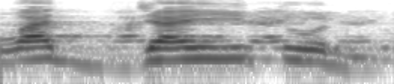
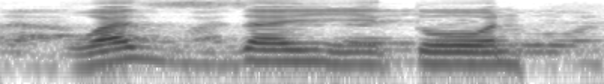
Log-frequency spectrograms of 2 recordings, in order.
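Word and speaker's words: وَالزَّيْتُونِ: angin pecahan wazzaitun wazzaiun Za jangan wajzaitun tapi wazza wazzaitun Azza Asa aso Azza Asa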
